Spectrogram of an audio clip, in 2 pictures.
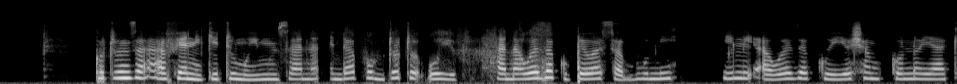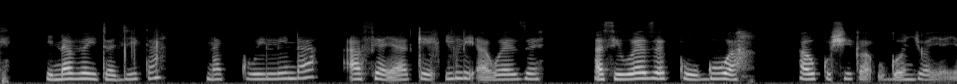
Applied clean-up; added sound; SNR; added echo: neural diffusion model UNIVERSE++.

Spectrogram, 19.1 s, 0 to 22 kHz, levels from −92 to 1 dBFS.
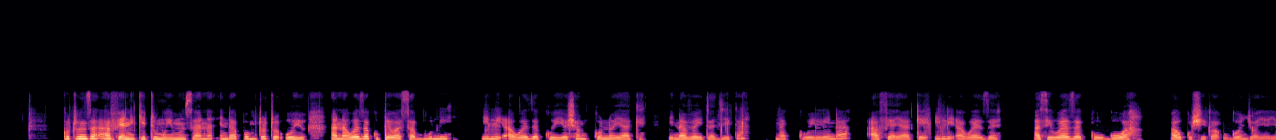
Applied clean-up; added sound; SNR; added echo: none; none; none; none.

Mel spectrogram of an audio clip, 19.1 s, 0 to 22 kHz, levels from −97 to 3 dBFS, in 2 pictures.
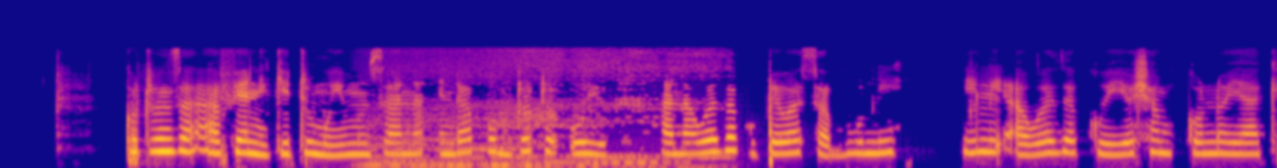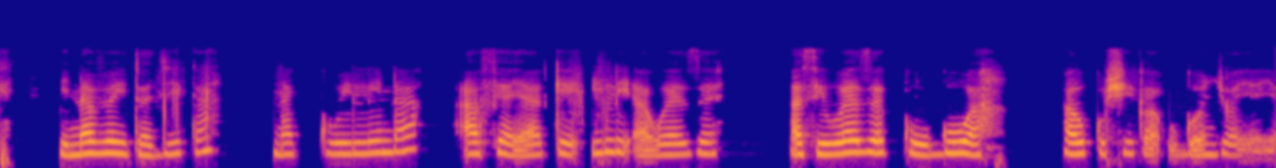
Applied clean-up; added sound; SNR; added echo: classical method spectral subtraction.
